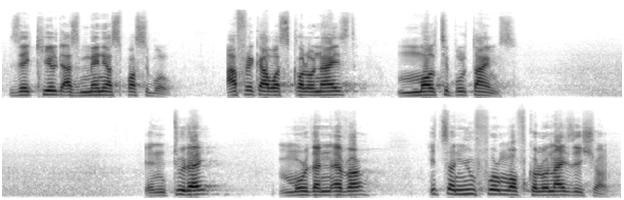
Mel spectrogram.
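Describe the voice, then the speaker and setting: A man giving a rallying political speech to troops as a military leader, exhorting them with repetition and rhetorical questions. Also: on the high side.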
